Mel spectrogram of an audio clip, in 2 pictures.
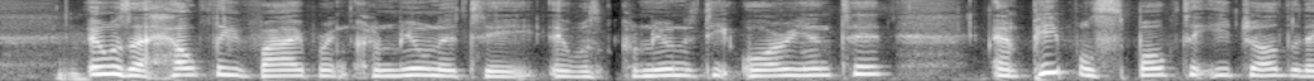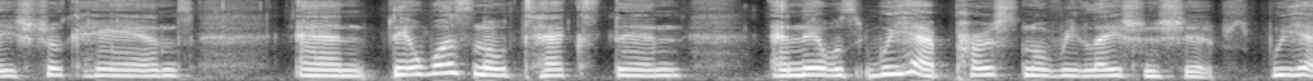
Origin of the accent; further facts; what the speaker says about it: Staten Island, New York, United States; I was born and raised on Staten Island. So for me, it's home and it's very personal. Mm. And I've been here all my life, so all I know is Staten Island.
